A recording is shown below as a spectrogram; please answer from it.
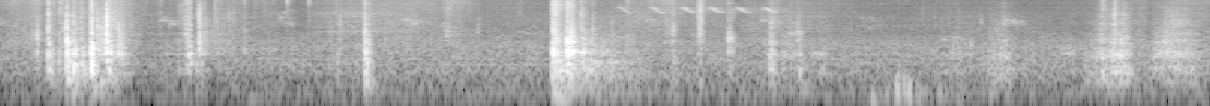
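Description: Plastic garden trays being handled and set down on a potting bench: light rustling and scraping, with a sharp knock a little under four seconds in.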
